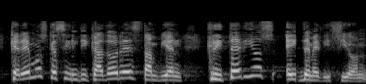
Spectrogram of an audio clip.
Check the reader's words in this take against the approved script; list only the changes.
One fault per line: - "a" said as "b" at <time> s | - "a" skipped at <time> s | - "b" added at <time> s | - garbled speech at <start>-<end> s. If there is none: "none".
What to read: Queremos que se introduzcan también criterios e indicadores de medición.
- "introduzcan" said as "indicadores" at 0.7 s
- "indicadores" skipped at 2.9 s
